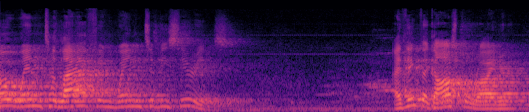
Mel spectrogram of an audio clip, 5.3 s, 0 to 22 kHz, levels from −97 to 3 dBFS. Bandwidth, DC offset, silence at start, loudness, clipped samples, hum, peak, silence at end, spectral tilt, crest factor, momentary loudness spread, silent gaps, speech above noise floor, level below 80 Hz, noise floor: 16 kHz; under 0.1%; 0 s; -31 LUFS; under 0.1%; none; -14 dBFS; 0 s; -5 dB/octave; 18 dB; 20 LU; none; 23 dB; -62 dBFS; -54 dBFS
